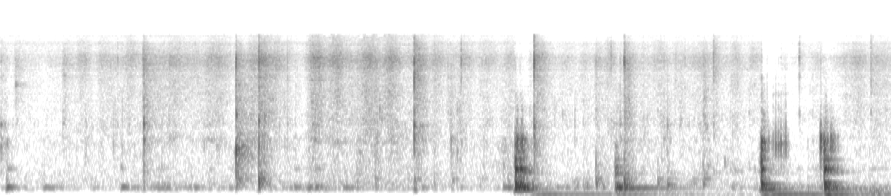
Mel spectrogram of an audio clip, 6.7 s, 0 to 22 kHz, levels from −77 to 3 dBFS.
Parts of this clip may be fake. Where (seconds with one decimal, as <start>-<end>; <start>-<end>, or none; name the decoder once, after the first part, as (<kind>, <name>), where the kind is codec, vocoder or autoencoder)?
0.0-2.3 (autoencoder, DAC-VAE); 3.1-6.7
